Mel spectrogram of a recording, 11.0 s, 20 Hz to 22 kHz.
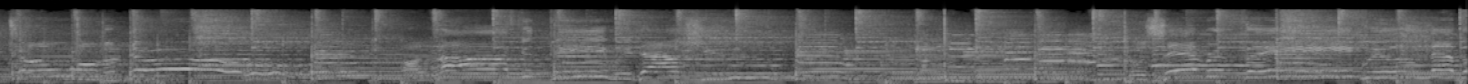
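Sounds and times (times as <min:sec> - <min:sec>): man singing: 0:00.0 - 0:06.5, 0:08.2 - 0:11.0
bass: 0:00.0 - 0:11.0
drums: 0:00.0 - 0:11.0
electric guitars: 0:00.0 - 0:11.0
harmonica: 0:00.0 - 0:11.0.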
